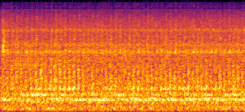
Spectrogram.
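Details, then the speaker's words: GMC Envoy XUV idling, heard under the hood, AC working and goes into gear: steady idle with a light, fast metallic rattle riding over it; mildly rattly engine, cause not identified. "she she does sound a little rattly doesn't she just just a a a little yeah a little rattly"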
